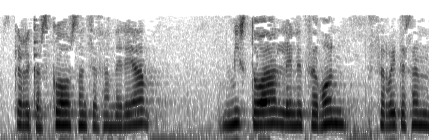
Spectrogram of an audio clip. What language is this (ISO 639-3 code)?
eus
